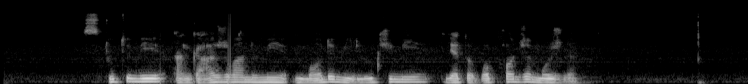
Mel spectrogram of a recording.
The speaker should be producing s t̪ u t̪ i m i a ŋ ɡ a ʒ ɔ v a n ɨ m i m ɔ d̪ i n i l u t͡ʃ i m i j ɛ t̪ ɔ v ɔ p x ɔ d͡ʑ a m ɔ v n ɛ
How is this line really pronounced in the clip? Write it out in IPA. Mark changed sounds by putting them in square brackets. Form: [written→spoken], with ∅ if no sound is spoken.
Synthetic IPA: s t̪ u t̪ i m i a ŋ ɡ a ʒ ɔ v a n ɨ m i m ɔ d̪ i [n→m] i l u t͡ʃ i m i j ɛ t̪ ɔ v ɔ p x ɔ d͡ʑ [a→ɛ] m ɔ [v→ʒ] n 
